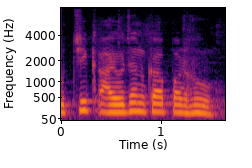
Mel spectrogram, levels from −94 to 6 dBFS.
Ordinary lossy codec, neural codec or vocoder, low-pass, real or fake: none; none; none; real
